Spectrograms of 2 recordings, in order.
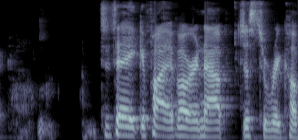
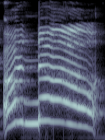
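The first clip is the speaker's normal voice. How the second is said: much higher and louder, a cat's mock alarm; cat's panicked voice; 14 semitones higher, 5 dB louder than usual. Streamer voicing her cat when she leaves, panicked high squeak. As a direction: squeak it like a worried pet. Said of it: "Ampan is like".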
